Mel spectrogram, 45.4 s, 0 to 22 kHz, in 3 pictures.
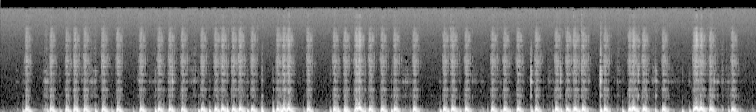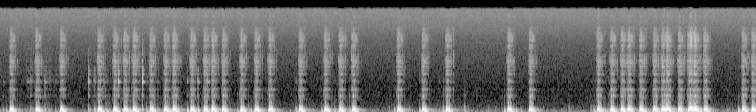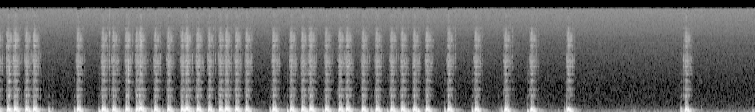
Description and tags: Haptic Feedback
Cell phone vibrating on a hard surface, recorded from within.
I put a HTC Wildfire smartphone on top of a turned-over plastic IKEA bin and a Zoom H2 under it.
touchpad, communication, type, input, typing, nokia, phone, handy, cell, interaction, telephone, device, touchscreen, vibrator, smartphone, technology, mobile, touch-screen, vibration, touch-pad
